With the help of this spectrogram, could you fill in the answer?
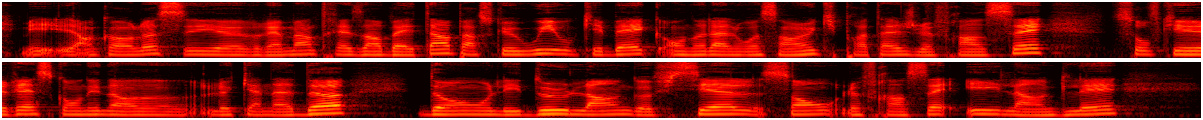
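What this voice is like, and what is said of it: Québécois French accent. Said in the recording (French): “au Québec ... notre accent”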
